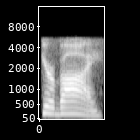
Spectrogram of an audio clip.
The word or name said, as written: hereby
